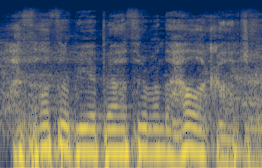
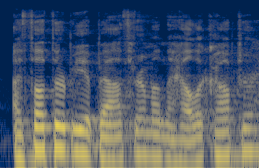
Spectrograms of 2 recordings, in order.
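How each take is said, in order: First: Rapid, put-on movie-nerd voice; Napoleon Dynamite. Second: Quick, understated dopey reply; a hint of movie-nerd delivery, said fast; lightly voiced Napoleon Dynamite. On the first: Comic replays his excuse to the crowd, Napoleon Dynamite impression. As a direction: rush it out as a hammed-up awkward movie nerd. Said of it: "I said it exactly like Napoleon Dynamite". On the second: Passenger explains himself to his friend, lightly imitating Napoleon Dynamite. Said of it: "said it exactly like Napoleon Dynamite".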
